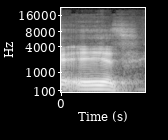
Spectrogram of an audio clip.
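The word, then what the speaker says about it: edge: पर देखिए क्या है य डी हमारा साइलेंट हो जाएगा डी क्या हो जाएगा साइलेंट तो इसका उच्चारण कैसे करेंगे ई तो इसको पढ़ेंगे एज क्या पढ़ेंगे एज जज मींस क्या होता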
